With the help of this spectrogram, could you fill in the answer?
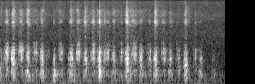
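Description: A coin scratches the latex coating off a flat, thin cardboard National Lottery Luxury Lines paper scratch card resting on a wooden table. About eleven quick, uneven rasping strokes are heard, each a short, dry, papery scrape. The scratching stops abruptly, followed by silence.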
